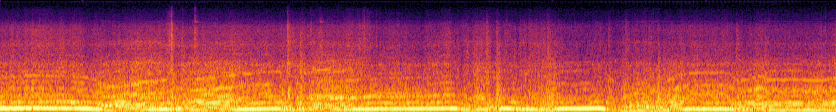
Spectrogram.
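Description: Toyota Celica rally car engine heard from inside the cockpit, held at high revs with several brief dips and recoveries in pitch as the driver shifts and lifts through the corners.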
